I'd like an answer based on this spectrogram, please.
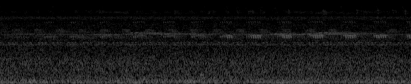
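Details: Autumn crickets calling in a forest alongside other insects; short high chirps repeat about three times a second over a thick, even insect drone and the rush of a nearby stream.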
